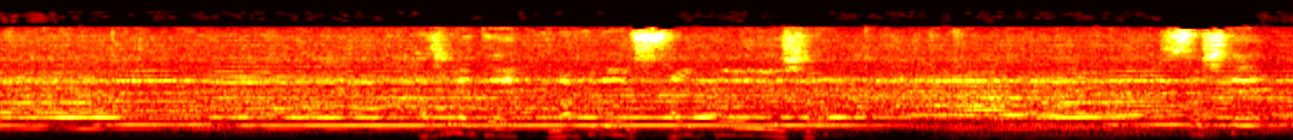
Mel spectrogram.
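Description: A band holding long, steady notes in a slow piece, with a man's voice faintly underneath.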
